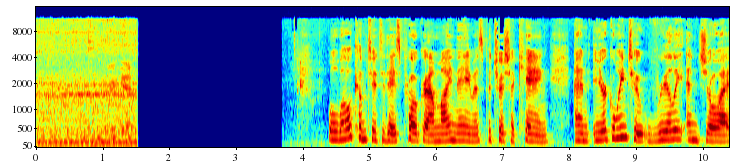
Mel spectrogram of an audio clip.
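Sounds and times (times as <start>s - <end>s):
big tractor engine chugging at a low throbbing idle: 0.0s - 1.5s
speech: 4.4s - 10.3s.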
